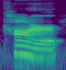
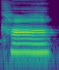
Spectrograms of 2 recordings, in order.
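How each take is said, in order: First: The final R is clearly pronounced. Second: The final R is not pronounced. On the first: "The R is there. I pronounce it. I'm American" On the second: "So the R at the end of the word, you don't hear it"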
